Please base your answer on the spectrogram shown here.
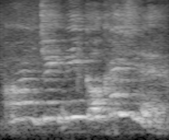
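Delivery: high mocking voice, egging him on; mock encouragement. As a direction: egg him on in a high teasing voice. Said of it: "I'm like".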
